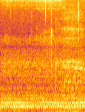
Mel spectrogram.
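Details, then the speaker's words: Continuous rushing, roaring suction close to the ear during endoscopic microsuction ear wax removal with a smaller, less powerful suction tube; ear microsuction noise. "uh so if I put the put the uh you've used the big suction tube it might be a bit loud down there and um so it's it's it's safer all around to use to find and despite it having a bit less power"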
